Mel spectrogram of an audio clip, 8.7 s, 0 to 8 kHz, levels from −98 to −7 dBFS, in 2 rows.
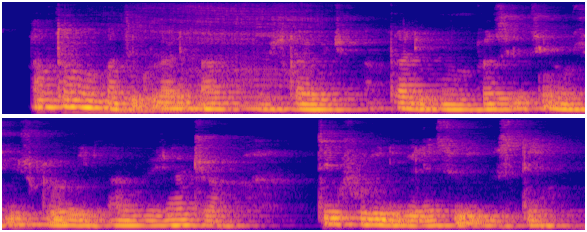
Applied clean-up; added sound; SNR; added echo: none; Livestock, farm animals, working animals; 13 dB; reverberation time 0.8 s.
